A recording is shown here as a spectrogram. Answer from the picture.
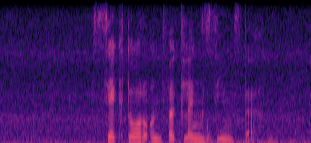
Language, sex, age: Afrikaans, female, 19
